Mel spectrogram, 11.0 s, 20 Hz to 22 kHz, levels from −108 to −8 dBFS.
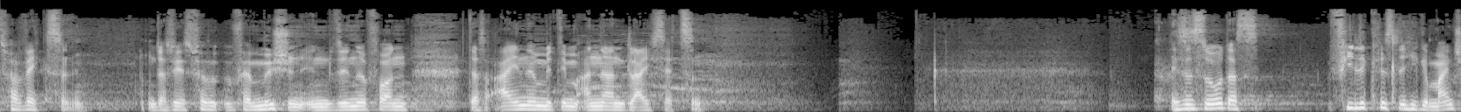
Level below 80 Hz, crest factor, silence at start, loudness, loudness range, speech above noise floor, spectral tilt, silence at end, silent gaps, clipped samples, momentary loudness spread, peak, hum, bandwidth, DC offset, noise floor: -58 dBFS; 20 dB; 0 s; -19 LUFS; 10 LU; 37 dB; -5 dB/octave; 0 s; none; under 0.1%; 20 LU; 0 dBFS; none; 15.5 kHz; under 0.1%; -55 dBFS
